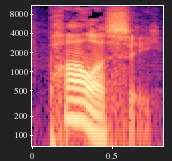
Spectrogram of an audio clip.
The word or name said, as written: policy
